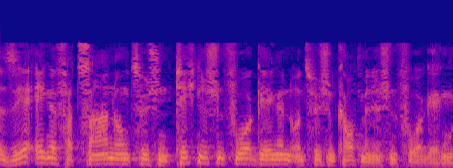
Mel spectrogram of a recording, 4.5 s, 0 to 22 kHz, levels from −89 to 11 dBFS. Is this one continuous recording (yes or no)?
yes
